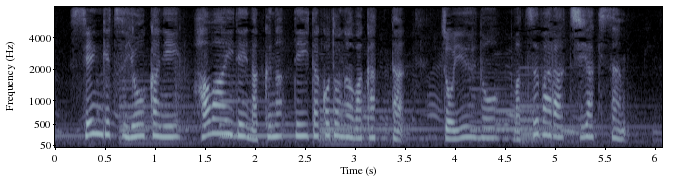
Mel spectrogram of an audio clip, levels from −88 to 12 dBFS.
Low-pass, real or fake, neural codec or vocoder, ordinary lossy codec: none; real; none; none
